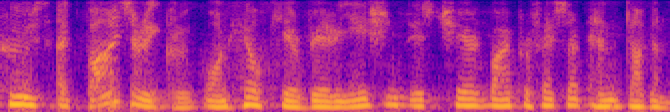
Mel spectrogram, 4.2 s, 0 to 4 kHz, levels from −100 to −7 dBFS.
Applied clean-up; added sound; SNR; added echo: neural separator model SepFormer DNS4.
